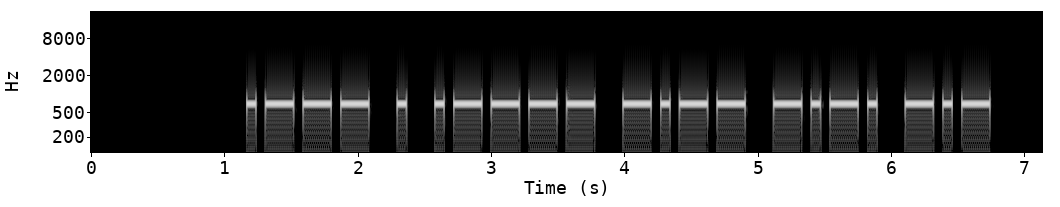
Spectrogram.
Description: Morse code, heard as a keyed tone, about 17 wpm, 700 Hz. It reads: JE1YCK
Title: DXCC-100 Call Signs - 6 Characters - Repeated 3x - 17wpm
